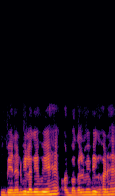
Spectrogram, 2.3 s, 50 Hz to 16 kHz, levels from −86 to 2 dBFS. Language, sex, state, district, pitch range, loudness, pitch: Hindi, female, Bihar, Samastipur, 190-220 Hz, -18 LUFS, 210 Hz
